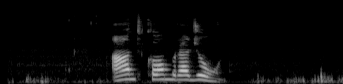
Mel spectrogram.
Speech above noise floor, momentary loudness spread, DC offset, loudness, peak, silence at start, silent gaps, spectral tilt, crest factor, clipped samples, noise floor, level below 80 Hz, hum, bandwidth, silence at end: 36 dB; 23 LU; under 0.1%; -23 LUFS; -8 dBFS; 0.25 s; none; -5 dB/octave; 18 dB; under 0.1%; -58 dBFS; -66 dBFS; none; 10.5 kHz; 0.15 s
